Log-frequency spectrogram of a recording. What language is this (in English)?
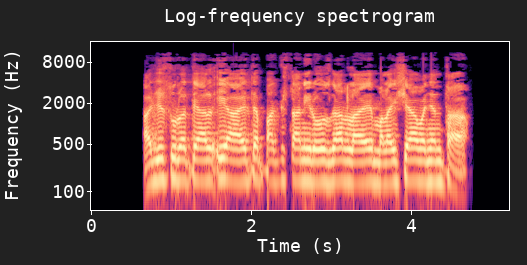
Sindhi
